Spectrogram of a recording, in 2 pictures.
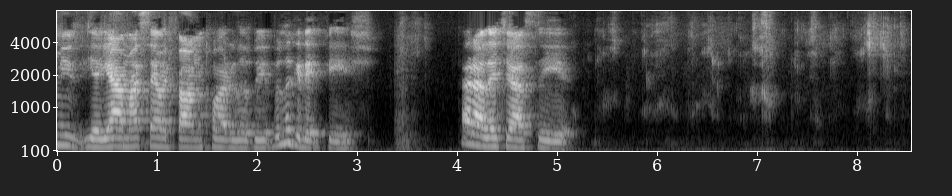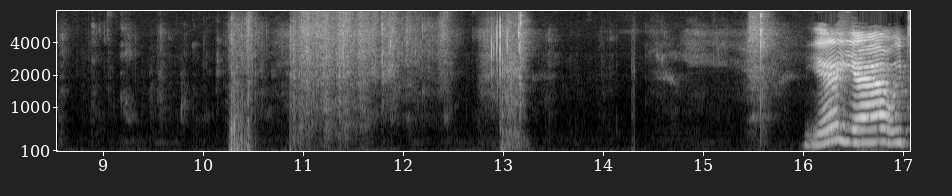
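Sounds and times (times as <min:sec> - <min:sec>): wet chewing and biting: 0:05.2 - 0:11.0.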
